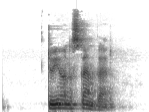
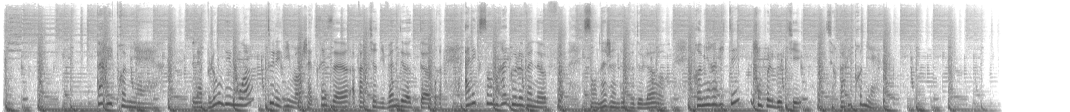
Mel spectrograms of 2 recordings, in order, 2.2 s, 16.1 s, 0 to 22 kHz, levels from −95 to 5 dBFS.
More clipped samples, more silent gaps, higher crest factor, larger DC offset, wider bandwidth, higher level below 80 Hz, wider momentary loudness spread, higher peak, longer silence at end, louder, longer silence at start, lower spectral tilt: neither; neither; about the same, 18 dB vs 16 dB; neither; second, 15.5 kHz vs over 20 kHz; second, -54 dBFS vs -38 dBFS; first, 13 LU vs 8 LU; first, 0 dBFS vs -16 dBFS; second, 0.55 s vs 1.15 s; first, -14 LUFS vs -32 LUFS; first, 0.7 s vs 0.05 s; second, -3.5 dB/octave vs -5 dB/octave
